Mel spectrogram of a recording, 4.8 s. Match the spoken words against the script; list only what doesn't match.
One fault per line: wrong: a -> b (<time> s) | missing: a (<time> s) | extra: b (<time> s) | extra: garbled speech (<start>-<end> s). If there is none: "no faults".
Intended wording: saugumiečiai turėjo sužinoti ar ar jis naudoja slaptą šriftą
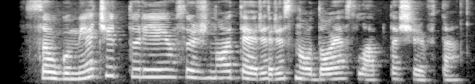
no faults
